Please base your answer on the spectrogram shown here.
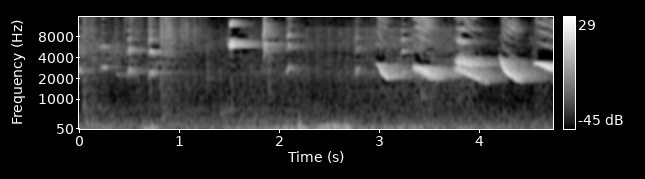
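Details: Contest between two male green-winged saltators: faint high notes at first, then a quick string of loud descending whistles in the final two seconds.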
